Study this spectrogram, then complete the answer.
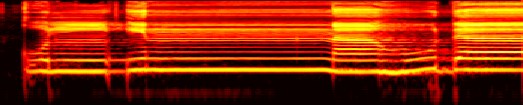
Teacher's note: Huruf nun hukumnya gunnah musyaddadah karena nunnya bertasydid. Cara bacanya dengung, tahan dengungannya kurang lebih 2 harokat.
